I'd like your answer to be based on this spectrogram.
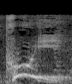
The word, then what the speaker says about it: POEE: That's abbreviated P-O-E-E and pronounced Pooey.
